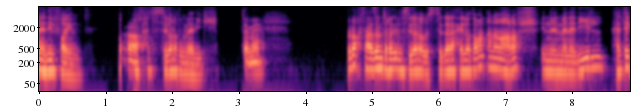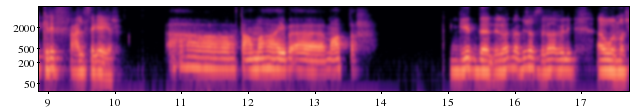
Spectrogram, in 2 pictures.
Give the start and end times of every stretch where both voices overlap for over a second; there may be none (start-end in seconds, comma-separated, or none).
none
